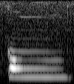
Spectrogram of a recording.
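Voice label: "gung3", Cantonese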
